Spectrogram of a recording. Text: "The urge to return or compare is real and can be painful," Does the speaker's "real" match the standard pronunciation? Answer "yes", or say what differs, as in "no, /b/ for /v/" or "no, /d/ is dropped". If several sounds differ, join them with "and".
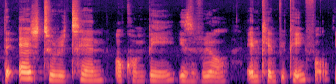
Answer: yes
